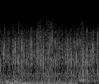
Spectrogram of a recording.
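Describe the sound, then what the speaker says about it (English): Rain drums steadily on a tent at a beach campsite in Eleuthera, Bahamas, at night, a dense close patter filling the whole moment. "The rain has come down on me."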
